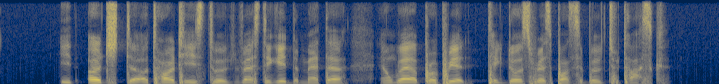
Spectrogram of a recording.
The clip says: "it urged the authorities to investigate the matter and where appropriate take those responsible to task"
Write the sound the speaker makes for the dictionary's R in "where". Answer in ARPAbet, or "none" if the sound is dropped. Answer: L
